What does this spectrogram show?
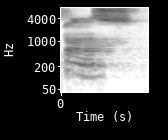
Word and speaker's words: Thomas: Like one more thing, see, people often say Thomas. What they say? They pronounce Thomas, but is it Thomas? Let's find out. Thomas. It's Thomas.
